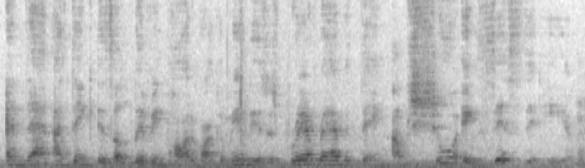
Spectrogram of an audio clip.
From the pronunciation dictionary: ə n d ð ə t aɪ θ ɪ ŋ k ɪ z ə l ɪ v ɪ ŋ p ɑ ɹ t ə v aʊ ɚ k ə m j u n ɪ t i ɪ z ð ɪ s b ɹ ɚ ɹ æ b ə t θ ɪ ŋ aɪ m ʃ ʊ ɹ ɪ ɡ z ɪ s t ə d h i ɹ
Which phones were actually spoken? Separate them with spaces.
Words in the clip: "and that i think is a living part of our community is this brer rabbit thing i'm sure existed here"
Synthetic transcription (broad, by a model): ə n ð ə t aɪ θ ɪ ŋ k ɪ z ə l ɪ v ɪ ŋ p ɑ ɹ t ə v aʊ ɚ k ə m j u n ɪ t i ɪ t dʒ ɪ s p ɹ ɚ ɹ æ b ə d θ ɪ ŋ aɪ m ʃ ʊ ɹ ɪ ɡ z ɪ s t ə d h i ɹ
